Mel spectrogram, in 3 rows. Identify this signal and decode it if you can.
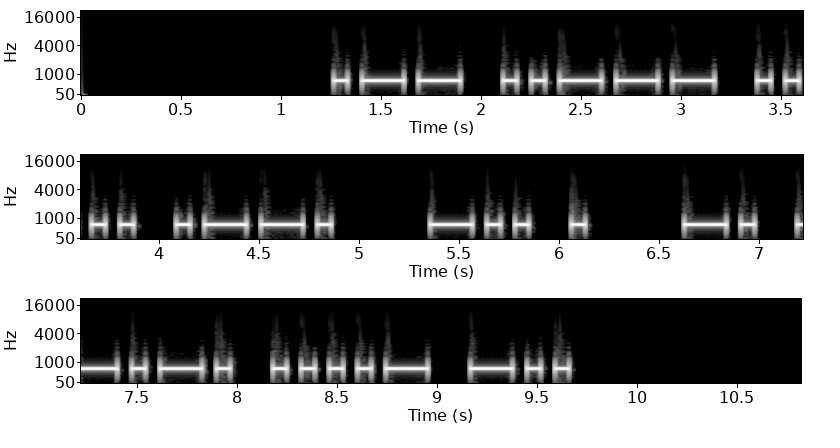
Morse code, heard as a keyed tone, about 17 wpm, 700 Hz. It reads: W2HP DE NC4D
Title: USA Callsign DE Callsign - 4 Characters - 17wpm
